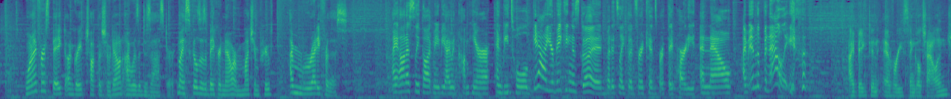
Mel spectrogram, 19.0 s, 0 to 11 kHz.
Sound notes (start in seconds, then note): 15.7 chuckles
